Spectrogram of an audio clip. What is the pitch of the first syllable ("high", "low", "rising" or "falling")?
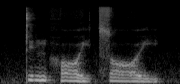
low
